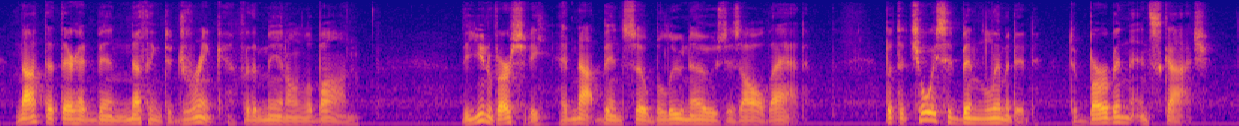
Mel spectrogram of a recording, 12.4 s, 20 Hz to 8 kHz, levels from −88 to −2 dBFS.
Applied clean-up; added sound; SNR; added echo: none; none; none; none.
